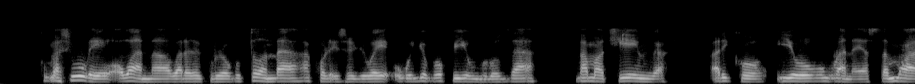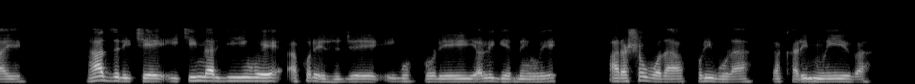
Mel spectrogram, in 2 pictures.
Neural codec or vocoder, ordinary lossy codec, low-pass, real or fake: codec, 24 kHz, 0.9 kbps, WavTokenizer, small release; Opus, 24 kbps; 5.4 kHz; fake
